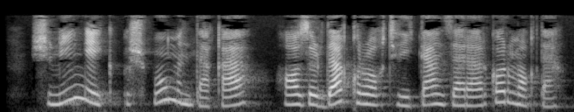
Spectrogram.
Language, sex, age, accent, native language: Uzbek, female, 18-24, Xorazm, Uzbek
